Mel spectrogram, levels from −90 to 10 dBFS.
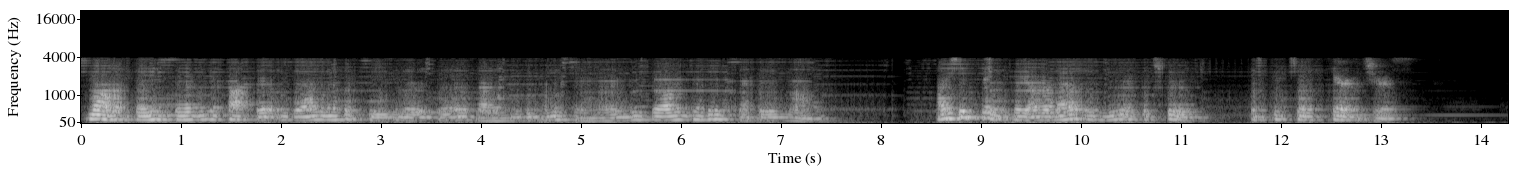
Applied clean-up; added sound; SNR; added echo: neural separator model SepFormer DNS4.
